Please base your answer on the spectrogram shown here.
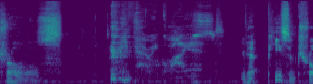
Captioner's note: whispering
